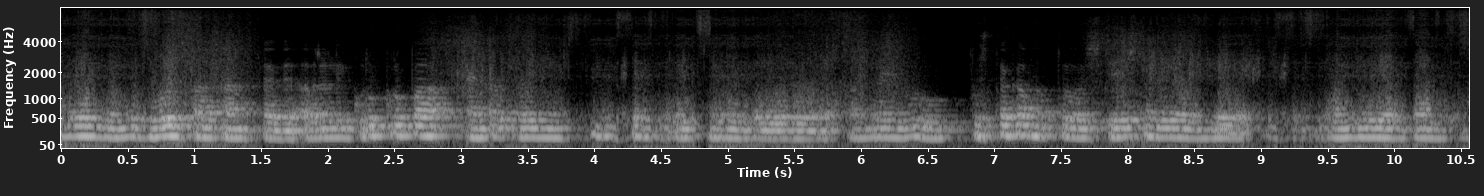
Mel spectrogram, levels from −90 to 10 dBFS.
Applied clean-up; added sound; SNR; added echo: neural separator model SepFormer DNS4.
